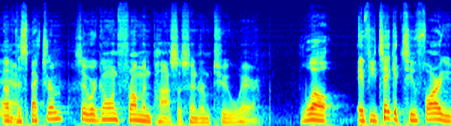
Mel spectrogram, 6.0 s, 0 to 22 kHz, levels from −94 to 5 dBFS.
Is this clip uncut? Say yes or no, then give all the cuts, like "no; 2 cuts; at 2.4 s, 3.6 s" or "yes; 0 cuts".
yes; 0 cuts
